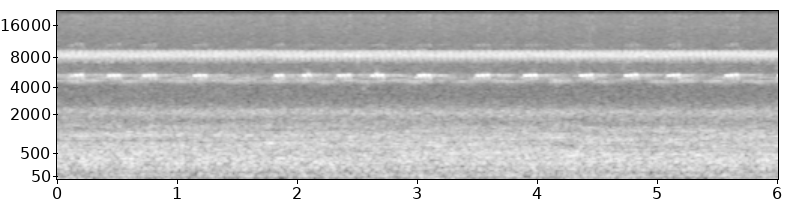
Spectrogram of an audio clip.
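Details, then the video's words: Cricket calling inside a room: short high chirps repeated steadily about two or three times a second over a constant faint high whine and a soft low hiss of room noise. "Sound of emptiness and crickets in the room"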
